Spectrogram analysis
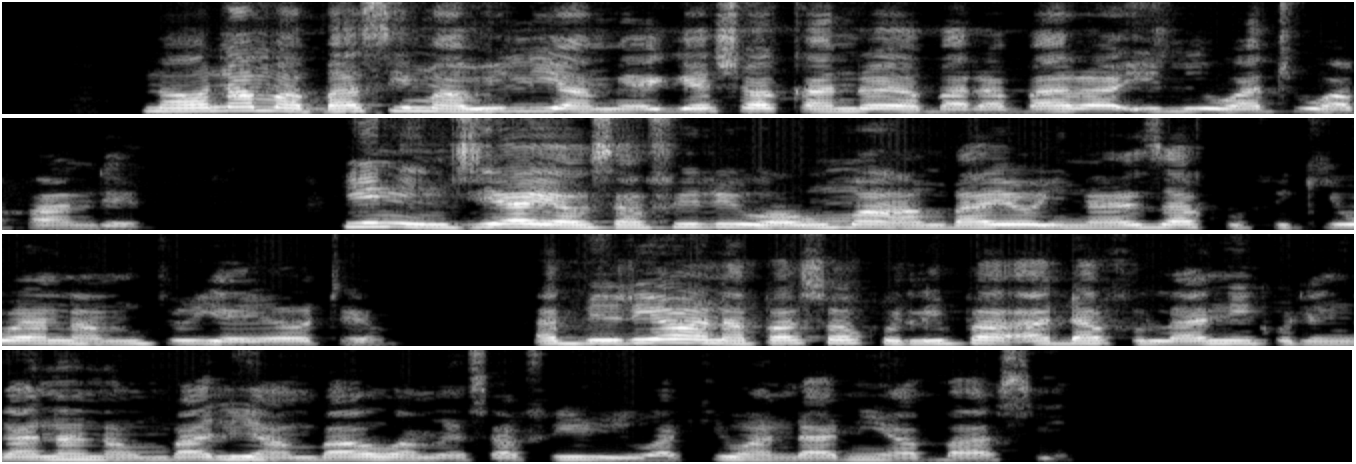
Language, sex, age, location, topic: Swahili, female, 36-49, Nairobi, government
